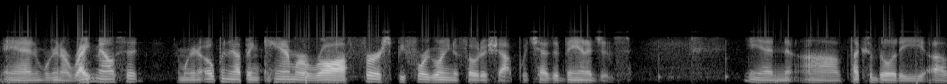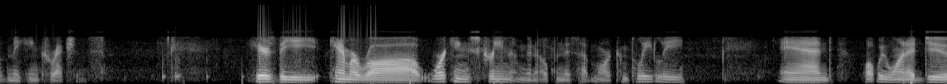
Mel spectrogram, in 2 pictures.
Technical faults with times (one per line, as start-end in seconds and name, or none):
0.00-13.27 filter restarted on every block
